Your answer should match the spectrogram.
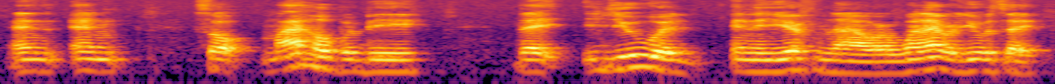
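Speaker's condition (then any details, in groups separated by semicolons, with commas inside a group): ALS; about 2 years since onset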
